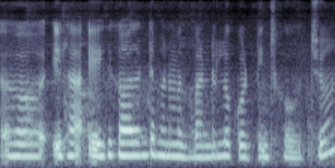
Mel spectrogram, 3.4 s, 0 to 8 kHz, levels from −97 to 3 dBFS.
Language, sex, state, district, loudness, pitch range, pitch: Telugu, female, Telangana, Nalgonda, -16 LUFS, 200-230 Hz, 220 Hz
